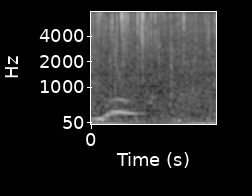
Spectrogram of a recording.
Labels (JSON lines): {"label": "biophony", "recorder": "SoundTrap 300"}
